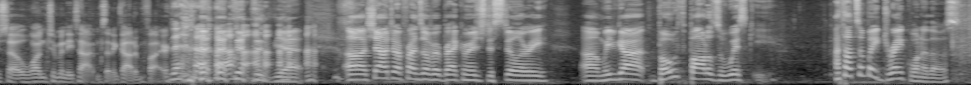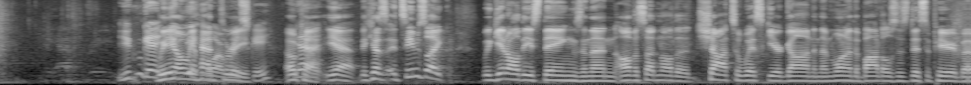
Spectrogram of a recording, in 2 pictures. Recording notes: coming to you LIVE from the DNVR Bar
